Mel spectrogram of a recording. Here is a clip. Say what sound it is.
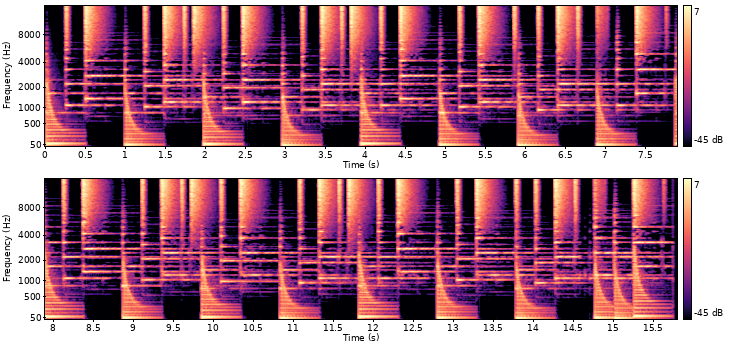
An uplifting musical loop.
bass, cute, digital, electronic, happy, loop, melodic, music, musical, plucky, soundtrack, synth, synthesized, synthesizer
